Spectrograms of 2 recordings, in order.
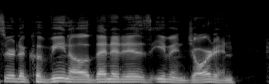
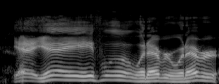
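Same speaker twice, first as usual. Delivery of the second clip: put-on pitched-up Mexican American-style accent voice; 6 semitones higher than usual. Retelling how someone pictured the dog's voice, the speaker does Theo the dog as a vato. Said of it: "picturing Theo talking like a vato".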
